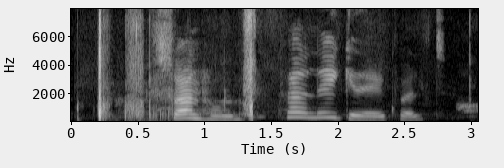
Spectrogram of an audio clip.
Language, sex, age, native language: Icelandic, female, 11, Icelandic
